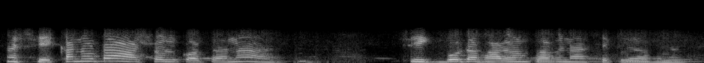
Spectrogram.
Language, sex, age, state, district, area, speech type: Bengali, female, 30-45, West Bengal, Kolkata, urban, conversation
